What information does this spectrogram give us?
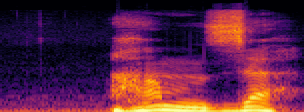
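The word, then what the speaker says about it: همزة: দেখুন এটা হচ্ছে হামজা এ হামজাতে কোন টান দেয়া যাবে না হামজাহ হামজাহ হামজাহ হামজাহ অনেকে হামজা বলে আসলে হামজাহ হামজাহ এরপর দেখুন ইয়া ইয়া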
